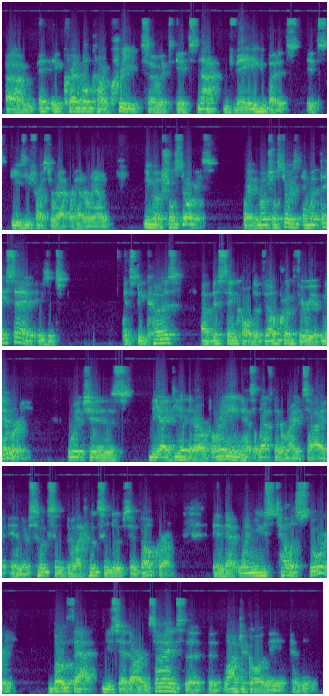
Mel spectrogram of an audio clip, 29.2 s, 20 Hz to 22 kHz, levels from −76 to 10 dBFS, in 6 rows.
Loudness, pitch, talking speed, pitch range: -8 LUFS, 105 Hz, 180 wpm, 95-115 Hz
